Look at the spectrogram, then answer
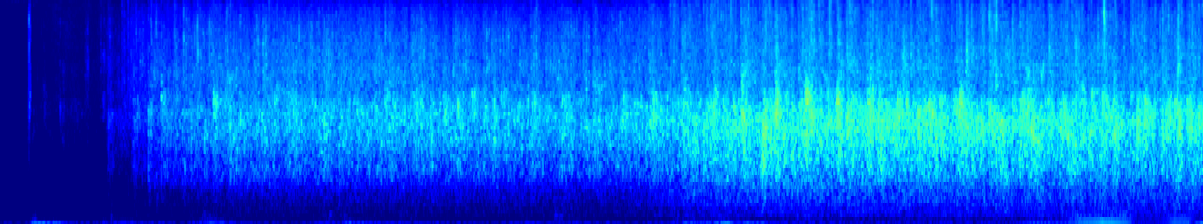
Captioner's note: applause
